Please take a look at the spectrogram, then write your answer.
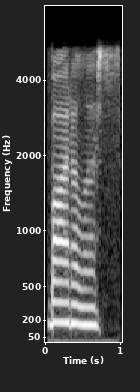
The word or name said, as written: bodiless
